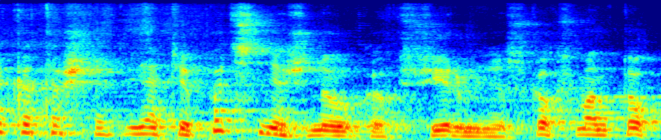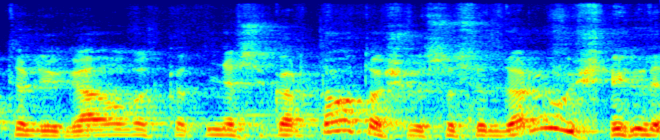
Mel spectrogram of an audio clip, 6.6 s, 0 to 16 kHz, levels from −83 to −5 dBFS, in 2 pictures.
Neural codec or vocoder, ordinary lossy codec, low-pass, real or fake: none; AAC, 96 kbps; 14.4 kHz; real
